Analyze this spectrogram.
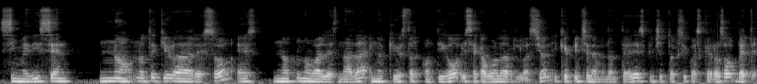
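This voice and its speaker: Talking at a very fast pace with hardly any pauses, a man with medium pitch has a dark, mellow, somewhat breathy tone and fairly even intonation. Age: 30s. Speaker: psychologist and relationship content creator. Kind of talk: live stream talk.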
